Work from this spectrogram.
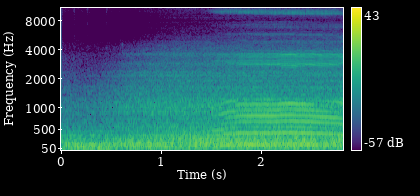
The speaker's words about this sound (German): Und das Rauschen, was ihr im Hintergrund hört, das ist nicht das Meeresrauschen, sondern das ist das Rauschen meiner Heizung im Auto. Ich gebe euch noch mal ein bisschen Kostprobe.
